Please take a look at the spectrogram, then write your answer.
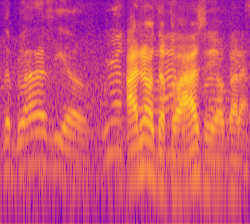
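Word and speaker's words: de Blasio: Mayor Bill the blaz are you saying his name wrong cuz I'm Bill the blazo oh okay I don't think I don't think it's Bill it's the Blasio I know the Blasio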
